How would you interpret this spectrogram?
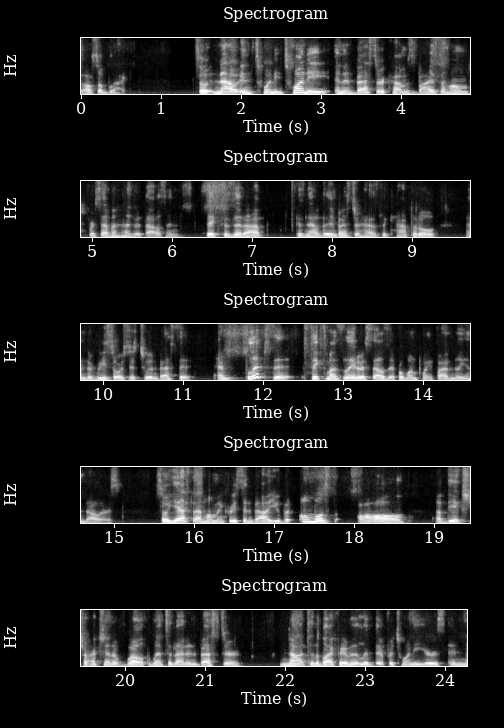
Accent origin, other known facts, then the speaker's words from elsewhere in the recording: Washington, District of Columbia, United States; the neighborhood where I grew up in Petworth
